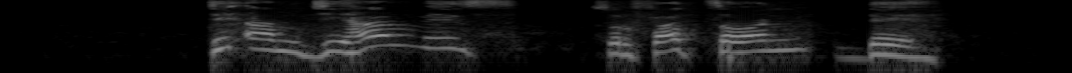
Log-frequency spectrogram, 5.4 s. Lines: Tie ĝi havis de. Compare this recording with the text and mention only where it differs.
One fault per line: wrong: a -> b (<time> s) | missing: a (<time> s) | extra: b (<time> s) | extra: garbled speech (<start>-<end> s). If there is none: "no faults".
wrong: Tie -> Tiam (1.1 s)
extra: surfacon (3.0 s)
